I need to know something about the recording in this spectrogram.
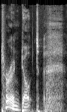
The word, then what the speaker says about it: Turandot: It's often pronounced differently, but apparently Puccini's granddaughter, I believe it was, said that that's how he pronounced it, Turandot, and that it's one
